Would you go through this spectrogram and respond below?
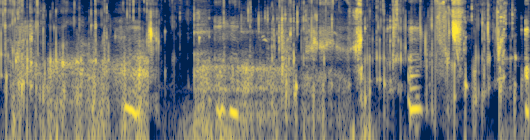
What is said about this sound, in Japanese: では、もう少し刺激を与えるために少し噛んでみますね。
